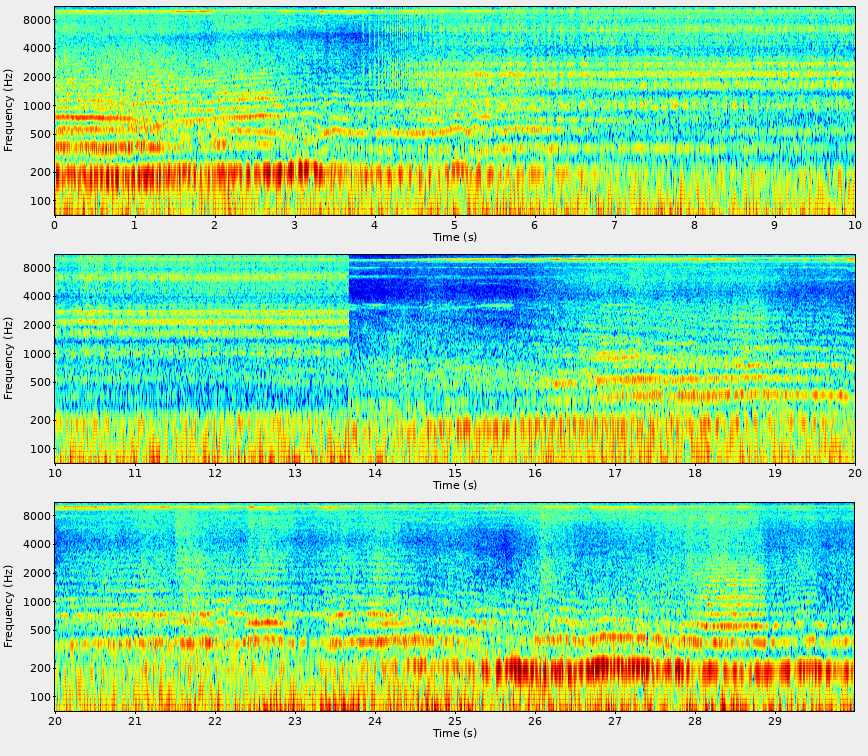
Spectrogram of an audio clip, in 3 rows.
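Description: Propellers of a large DJI S900 hexacopter drone whining while it hovers and manoeuvres, several pitches wavering up and down together. The sound changes abruptly about halfway through.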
